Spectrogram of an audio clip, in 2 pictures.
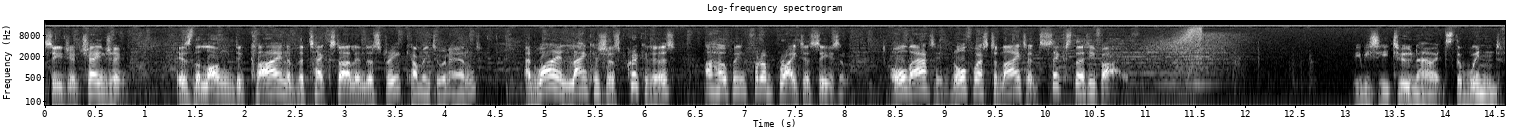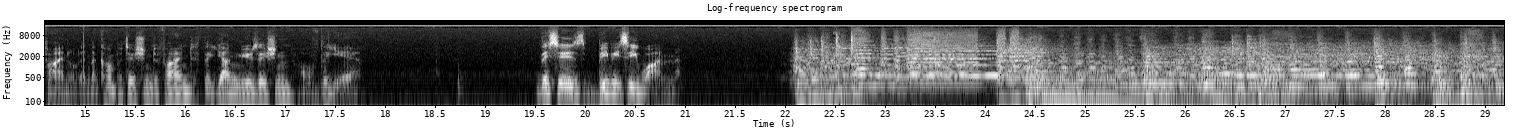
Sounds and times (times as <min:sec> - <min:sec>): Speech: 0:00.0 - 0:10.8, 0:13.1 - 0:17.8, 0:19.5 - 0:21.0
Music: 0:00.0 - 0:12.0, 0:22.0 - 0:29.1.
